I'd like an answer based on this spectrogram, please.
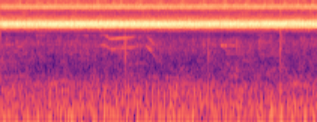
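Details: Crickets on a tropical summer night give a steady, high, shimmering trill that runs unbroken through the night air.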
